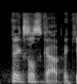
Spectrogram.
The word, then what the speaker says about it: Pixelscopic: Pixelscopic, yeah, you got it right.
